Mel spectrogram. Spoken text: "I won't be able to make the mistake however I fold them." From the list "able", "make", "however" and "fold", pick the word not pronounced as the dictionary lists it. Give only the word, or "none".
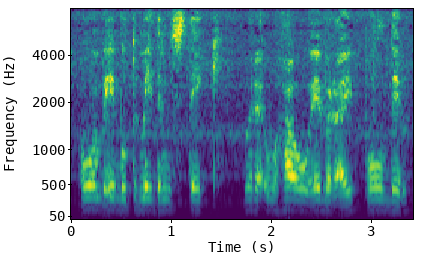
fold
